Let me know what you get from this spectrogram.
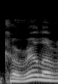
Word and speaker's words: Carrilla: Carrilla rhymes with gorilla.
